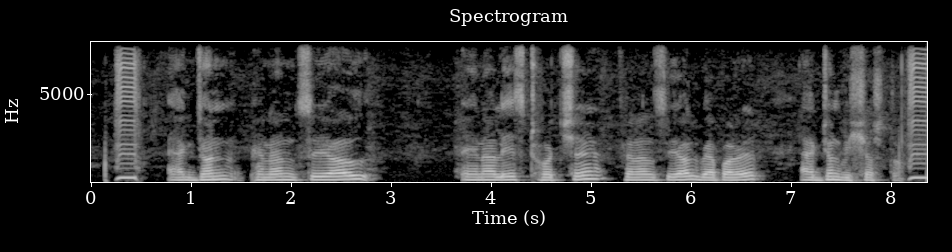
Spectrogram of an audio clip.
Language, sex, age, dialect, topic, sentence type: Bengali, female, 36-40, Northern/Varendri, banking, statement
